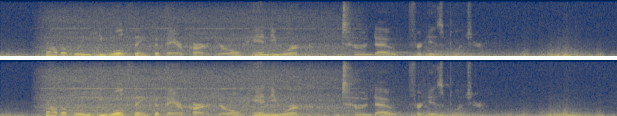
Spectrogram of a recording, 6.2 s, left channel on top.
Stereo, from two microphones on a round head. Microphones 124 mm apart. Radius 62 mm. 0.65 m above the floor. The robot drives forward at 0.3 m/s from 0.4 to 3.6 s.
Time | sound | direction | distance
0.5 | a man speaking | 25° right (ahead or behind) | 0.6 m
